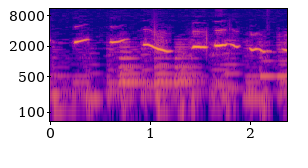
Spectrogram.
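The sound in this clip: A person whistles a cheerful tune: clear, bright, gliding notes in several short phrases with brief pauses between them, steady in loudness and heard alone.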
